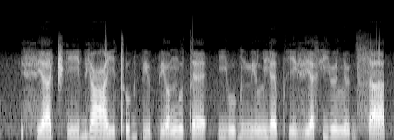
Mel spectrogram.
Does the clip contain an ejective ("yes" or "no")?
yes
